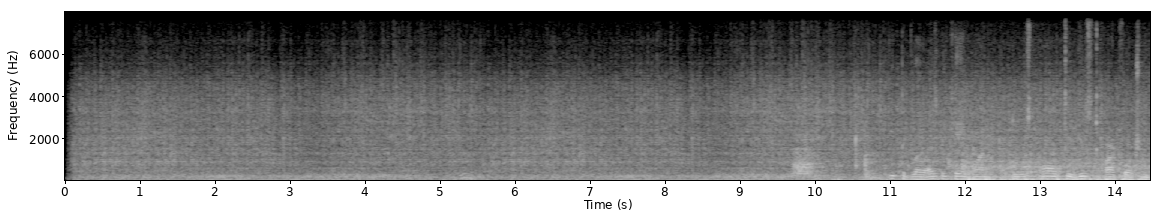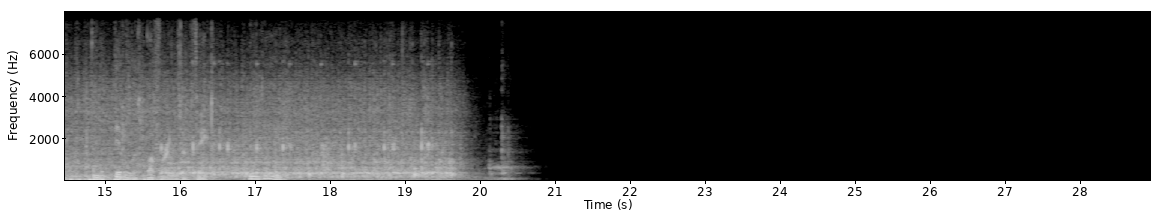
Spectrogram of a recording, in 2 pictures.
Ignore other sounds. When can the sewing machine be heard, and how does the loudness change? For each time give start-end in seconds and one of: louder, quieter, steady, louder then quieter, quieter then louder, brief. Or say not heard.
9.7-20.4 louder.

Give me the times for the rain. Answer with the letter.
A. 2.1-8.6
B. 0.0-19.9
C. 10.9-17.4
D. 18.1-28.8
B.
